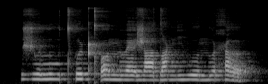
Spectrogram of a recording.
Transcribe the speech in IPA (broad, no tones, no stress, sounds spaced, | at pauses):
ʒ ʊ l u tʰ ʊ ɖ kʼ ɔ n β æ ʒ ɑ dˤ ʌ ŋ i β ʊ n̪ u ħ ʌ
